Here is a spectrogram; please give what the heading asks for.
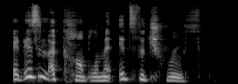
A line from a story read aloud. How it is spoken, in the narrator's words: snapped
